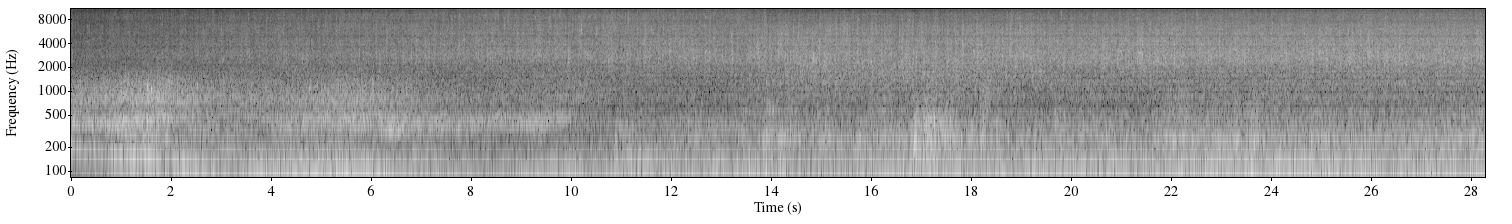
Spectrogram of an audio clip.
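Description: Simulated thunderstorm: a steady rain-like hiss over a low, continuous thunder rumble. A pitched tone glides downward over the first few seconds, and the hiss grows brighter about halfway through.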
